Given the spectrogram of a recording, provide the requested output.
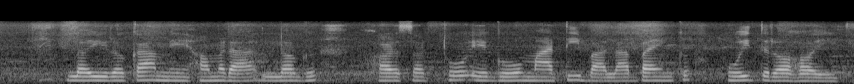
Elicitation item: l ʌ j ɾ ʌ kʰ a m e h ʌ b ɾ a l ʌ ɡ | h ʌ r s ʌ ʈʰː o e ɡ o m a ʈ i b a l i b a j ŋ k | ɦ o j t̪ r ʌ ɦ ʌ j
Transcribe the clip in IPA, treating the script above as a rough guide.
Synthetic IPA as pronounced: l ʌ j ɾ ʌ k a m e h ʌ m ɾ a l ʌ ɡ | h ʌ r s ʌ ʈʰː o e ɡ o m a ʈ i b a l a b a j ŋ k | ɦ o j t̪ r ʌ ɦ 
